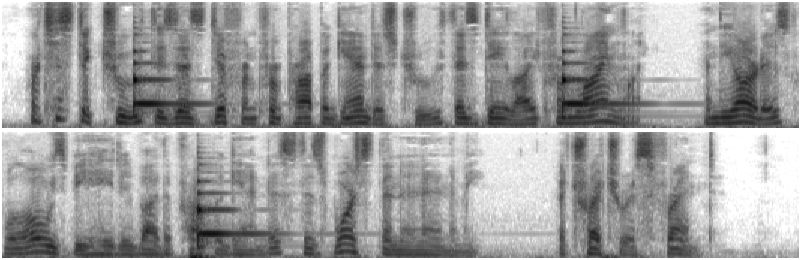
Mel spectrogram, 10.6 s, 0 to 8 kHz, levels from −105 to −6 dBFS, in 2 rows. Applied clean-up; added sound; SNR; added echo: none; Bowed string instrument; 0 dB; none.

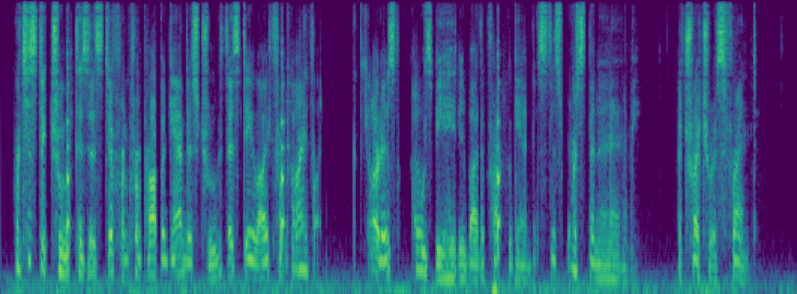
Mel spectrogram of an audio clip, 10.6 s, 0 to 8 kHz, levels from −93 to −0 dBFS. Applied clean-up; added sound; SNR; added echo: neural diffusion model UNIVERSE++.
